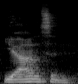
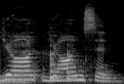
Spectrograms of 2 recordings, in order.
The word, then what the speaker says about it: Jørgensen: Jørgensen. Oh, I didn't know that. Jørgensen. Jørgensen.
